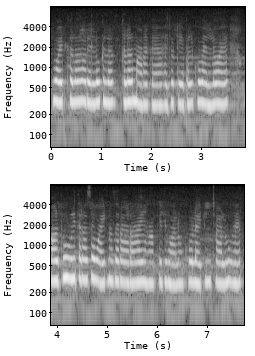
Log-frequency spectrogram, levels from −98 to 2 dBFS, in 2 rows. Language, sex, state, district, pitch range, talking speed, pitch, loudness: Hindi, female, Punjab, Pathankot, 275-300 Hz, 230 wpm, 285 Hz, -14 LUFS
